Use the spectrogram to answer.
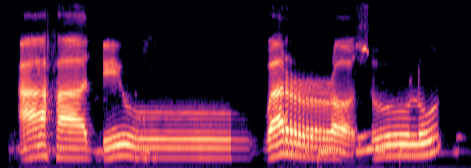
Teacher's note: Kasroh tanwin bertemu dengan huruf wawu, bacaan idgham bi gunnah, masuk dengan mendengung, yaitu mendengung wawu, ditahan 2 harokat.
